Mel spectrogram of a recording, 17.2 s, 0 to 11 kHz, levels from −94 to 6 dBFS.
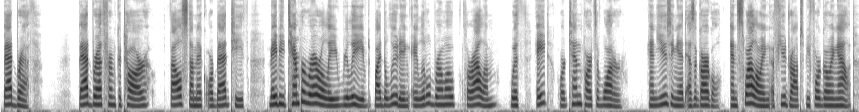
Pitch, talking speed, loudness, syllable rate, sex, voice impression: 215 Hz, 145 wpm, -19 LUFS, 4.6 syllables/s, female, feminine, adult-like, tensed, powerful, clear, slightly nasal, slightly intellectual, friendly, reassuring, slightly lively, strict, slightly sharp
